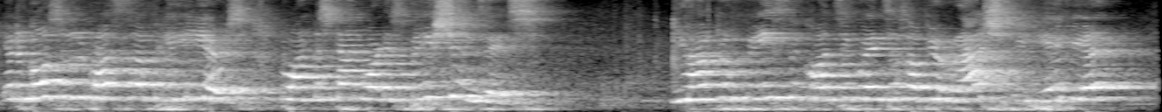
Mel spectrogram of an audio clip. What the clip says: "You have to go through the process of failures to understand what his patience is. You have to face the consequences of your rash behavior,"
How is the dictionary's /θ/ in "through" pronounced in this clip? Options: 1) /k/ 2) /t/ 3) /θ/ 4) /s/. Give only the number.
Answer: 4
